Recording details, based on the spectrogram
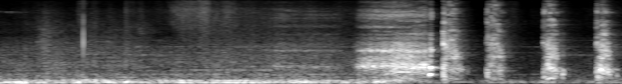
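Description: After a noisy breath, a run of about four short, separate coughs from a child.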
